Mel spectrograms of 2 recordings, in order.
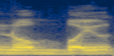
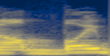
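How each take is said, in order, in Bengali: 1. প্রথম স্বরধ্বনিটি একটি 'o' ধ্বনি। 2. প্রথম স্বরধ্বনিটি একটি খোলা 'a' ধ্বনি। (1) "উচ্চারণ যেহেতু নো করি ওই জন্য নো" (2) "আমরা নব্বই বলি না"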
